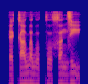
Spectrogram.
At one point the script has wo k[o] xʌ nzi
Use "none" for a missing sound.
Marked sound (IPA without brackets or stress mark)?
o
